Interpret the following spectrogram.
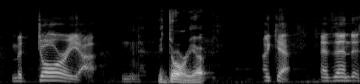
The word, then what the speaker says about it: Midoriya: the thing okay so first off uh you pronounced it wrong it's midoriya medoria okay and then the second off how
